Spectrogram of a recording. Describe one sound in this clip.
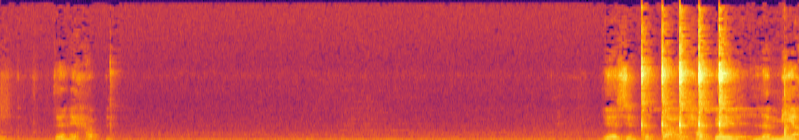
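Metal clinks against a metal pot.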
